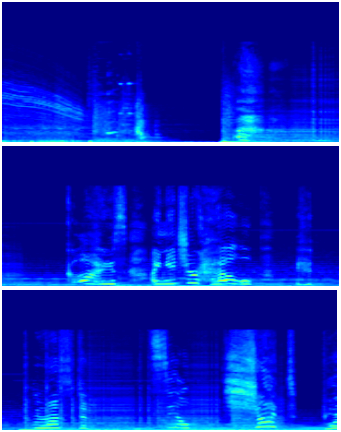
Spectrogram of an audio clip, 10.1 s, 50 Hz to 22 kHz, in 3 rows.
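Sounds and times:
background music: 2.2 - 10.0.

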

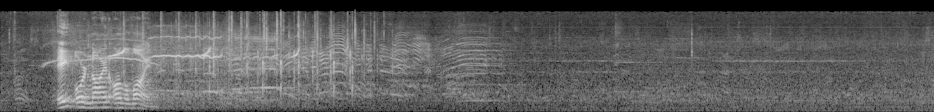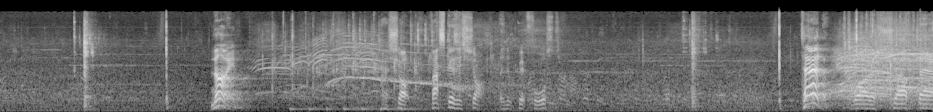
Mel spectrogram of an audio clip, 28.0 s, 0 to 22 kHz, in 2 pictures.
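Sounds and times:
arrow striking target: 15.2 - 15.5, 24.3 - 24.6.

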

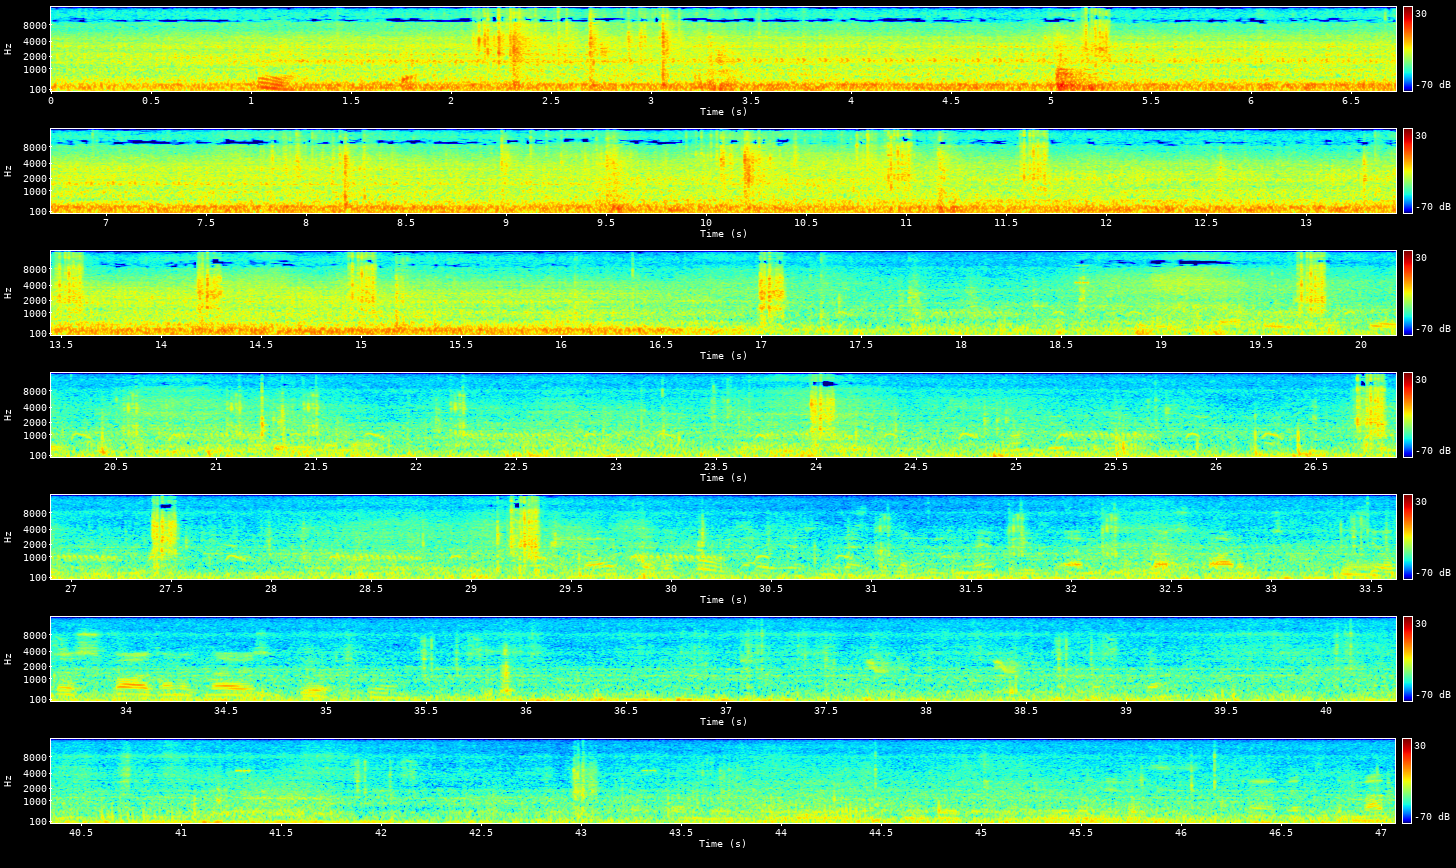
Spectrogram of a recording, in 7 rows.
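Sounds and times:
vehicle engine idling: 0.0 - 47.0.

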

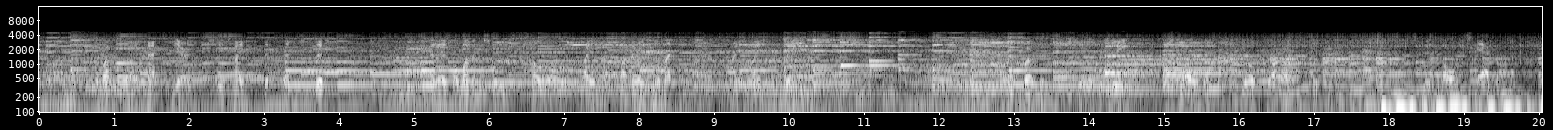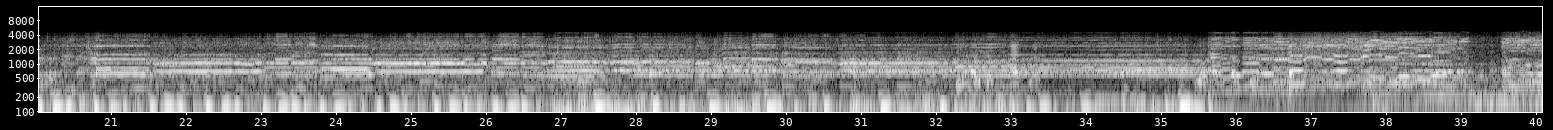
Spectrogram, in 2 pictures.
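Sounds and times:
bass beat: 0.0 - 40.0
music from radio loudspeaker: 0.0 - 40.0
voice on radio: 0.8 - 4.0, 5.2 - 10.8, 12.9 - 17.4, 18.2 - 20.4, 32.2 - 33.5, 35.4 - 37.0.

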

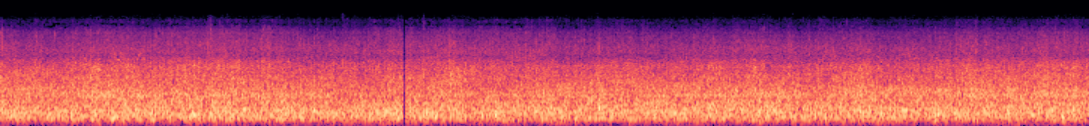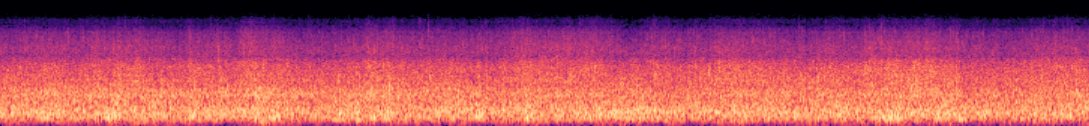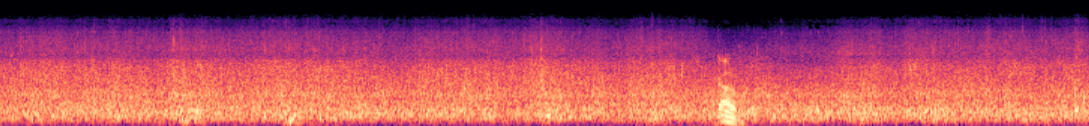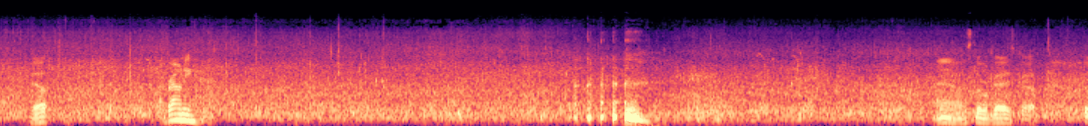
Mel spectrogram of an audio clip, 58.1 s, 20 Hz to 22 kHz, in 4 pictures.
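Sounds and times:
river rushing over rocks: 0.0 - 58.0.

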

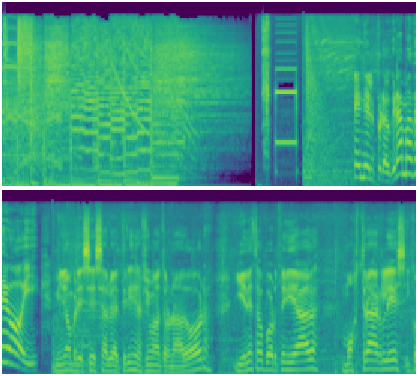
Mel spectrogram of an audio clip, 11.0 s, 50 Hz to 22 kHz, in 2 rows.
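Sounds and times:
short electronic beep: 3.5 - 4.7.

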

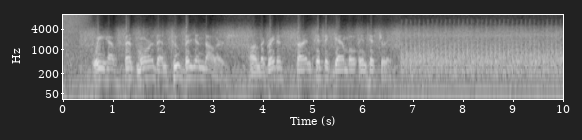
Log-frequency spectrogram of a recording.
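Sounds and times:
rapid mechanical clatter: 5.1 - 10.0.

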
